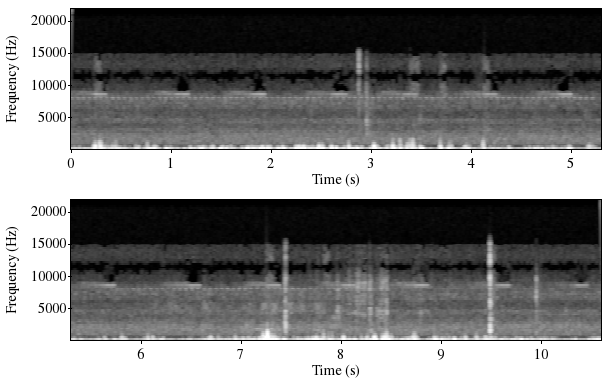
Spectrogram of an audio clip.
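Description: Wind buffeting the phone's microphone: a gusty, uneven rumble.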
